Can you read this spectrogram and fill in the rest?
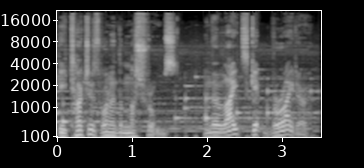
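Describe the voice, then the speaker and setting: A man's voice: lowish voice, big pitch swings, measured pace, music in the background. A man narrating a scripted fantasy audio drama in a theatrical, descriptive storytelling manner.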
